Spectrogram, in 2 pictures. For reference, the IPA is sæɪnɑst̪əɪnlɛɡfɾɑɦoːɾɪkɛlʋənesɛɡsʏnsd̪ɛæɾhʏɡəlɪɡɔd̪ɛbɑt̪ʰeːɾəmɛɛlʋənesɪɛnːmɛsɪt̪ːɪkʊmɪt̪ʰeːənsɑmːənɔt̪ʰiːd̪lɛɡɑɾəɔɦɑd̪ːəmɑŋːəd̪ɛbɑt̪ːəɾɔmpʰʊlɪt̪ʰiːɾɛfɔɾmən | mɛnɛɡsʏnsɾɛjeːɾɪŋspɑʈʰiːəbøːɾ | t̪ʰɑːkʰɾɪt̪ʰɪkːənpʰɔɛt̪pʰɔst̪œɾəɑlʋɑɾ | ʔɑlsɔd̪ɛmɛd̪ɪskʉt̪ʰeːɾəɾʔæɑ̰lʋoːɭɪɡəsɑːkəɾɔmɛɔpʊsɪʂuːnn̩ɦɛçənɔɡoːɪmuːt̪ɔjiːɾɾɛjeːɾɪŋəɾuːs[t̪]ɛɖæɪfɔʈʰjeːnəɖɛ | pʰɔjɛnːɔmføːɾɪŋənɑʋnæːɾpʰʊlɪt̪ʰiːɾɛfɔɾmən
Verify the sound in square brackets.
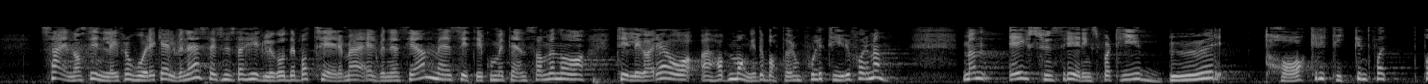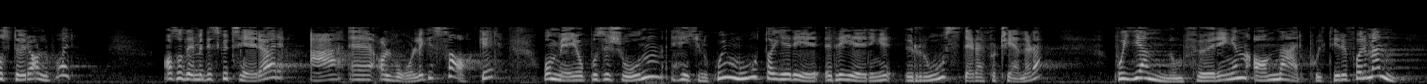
incorrect: d̪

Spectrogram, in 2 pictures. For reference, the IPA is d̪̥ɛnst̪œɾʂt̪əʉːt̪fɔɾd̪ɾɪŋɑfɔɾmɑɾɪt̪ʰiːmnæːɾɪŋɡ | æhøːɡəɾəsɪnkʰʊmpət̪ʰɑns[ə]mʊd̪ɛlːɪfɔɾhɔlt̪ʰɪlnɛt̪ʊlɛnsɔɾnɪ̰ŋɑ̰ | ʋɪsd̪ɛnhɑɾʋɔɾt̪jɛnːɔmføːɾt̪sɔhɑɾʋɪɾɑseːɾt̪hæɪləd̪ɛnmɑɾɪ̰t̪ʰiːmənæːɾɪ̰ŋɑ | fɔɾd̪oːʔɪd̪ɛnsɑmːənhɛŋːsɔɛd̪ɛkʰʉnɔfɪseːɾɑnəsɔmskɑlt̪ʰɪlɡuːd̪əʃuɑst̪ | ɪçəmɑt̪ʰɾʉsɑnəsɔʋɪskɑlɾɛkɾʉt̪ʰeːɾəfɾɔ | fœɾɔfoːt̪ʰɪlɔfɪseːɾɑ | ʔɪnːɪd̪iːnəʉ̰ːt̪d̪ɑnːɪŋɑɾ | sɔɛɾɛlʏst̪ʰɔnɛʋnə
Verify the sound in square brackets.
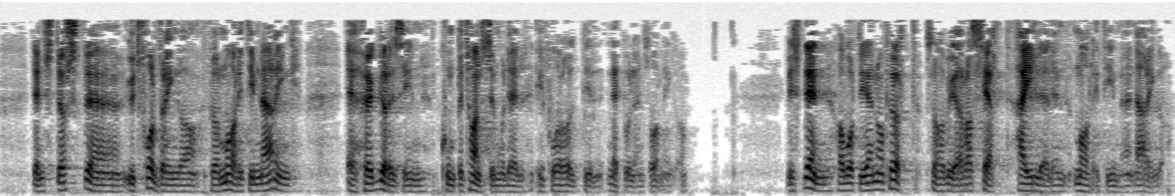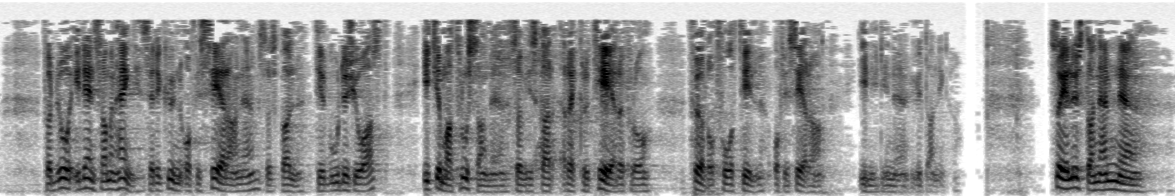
correct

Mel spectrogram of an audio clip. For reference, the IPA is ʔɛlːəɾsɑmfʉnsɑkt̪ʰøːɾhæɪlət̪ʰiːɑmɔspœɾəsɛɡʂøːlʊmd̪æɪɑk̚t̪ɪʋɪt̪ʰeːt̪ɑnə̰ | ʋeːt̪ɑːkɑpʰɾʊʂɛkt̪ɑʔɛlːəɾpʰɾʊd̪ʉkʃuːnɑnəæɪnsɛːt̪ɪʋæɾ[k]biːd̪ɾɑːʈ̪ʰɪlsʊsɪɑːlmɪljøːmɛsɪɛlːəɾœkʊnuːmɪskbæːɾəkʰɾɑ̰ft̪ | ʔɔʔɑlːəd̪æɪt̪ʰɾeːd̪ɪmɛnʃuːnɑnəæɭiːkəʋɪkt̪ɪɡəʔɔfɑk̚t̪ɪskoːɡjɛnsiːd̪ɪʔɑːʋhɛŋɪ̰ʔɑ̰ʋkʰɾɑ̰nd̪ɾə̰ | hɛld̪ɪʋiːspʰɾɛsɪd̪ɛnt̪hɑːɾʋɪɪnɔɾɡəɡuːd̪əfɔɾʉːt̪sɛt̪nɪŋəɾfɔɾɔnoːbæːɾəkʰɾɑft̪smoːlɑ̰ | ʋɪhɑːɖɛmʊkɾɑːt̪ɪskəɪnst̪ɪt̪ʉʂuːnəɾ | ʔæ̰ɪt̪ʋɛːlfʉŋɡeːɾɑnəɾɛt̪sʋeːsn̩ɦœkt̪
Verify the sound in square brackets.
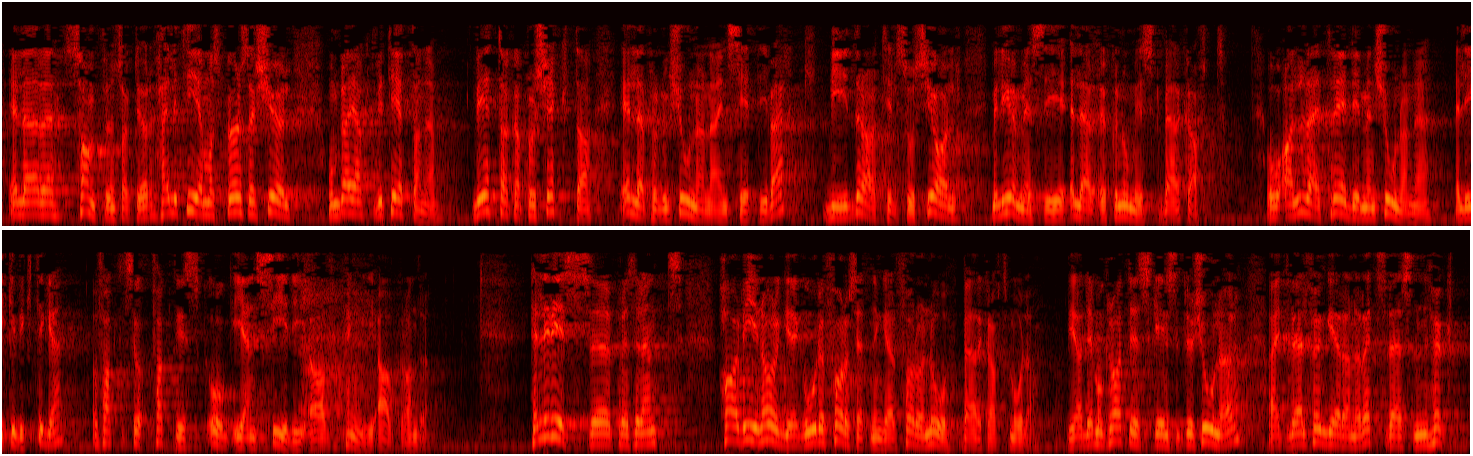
correct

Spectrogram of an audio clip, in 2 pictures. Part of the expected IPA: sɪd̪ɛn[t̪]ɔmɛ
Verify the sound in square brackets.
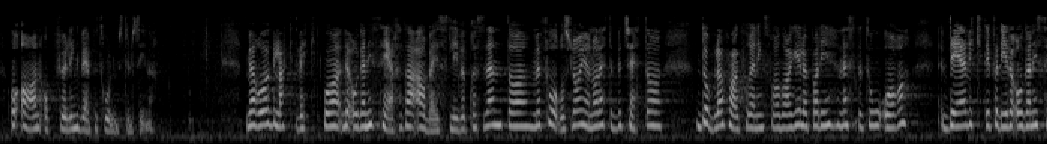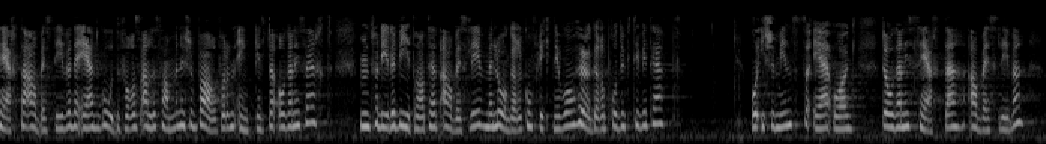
correct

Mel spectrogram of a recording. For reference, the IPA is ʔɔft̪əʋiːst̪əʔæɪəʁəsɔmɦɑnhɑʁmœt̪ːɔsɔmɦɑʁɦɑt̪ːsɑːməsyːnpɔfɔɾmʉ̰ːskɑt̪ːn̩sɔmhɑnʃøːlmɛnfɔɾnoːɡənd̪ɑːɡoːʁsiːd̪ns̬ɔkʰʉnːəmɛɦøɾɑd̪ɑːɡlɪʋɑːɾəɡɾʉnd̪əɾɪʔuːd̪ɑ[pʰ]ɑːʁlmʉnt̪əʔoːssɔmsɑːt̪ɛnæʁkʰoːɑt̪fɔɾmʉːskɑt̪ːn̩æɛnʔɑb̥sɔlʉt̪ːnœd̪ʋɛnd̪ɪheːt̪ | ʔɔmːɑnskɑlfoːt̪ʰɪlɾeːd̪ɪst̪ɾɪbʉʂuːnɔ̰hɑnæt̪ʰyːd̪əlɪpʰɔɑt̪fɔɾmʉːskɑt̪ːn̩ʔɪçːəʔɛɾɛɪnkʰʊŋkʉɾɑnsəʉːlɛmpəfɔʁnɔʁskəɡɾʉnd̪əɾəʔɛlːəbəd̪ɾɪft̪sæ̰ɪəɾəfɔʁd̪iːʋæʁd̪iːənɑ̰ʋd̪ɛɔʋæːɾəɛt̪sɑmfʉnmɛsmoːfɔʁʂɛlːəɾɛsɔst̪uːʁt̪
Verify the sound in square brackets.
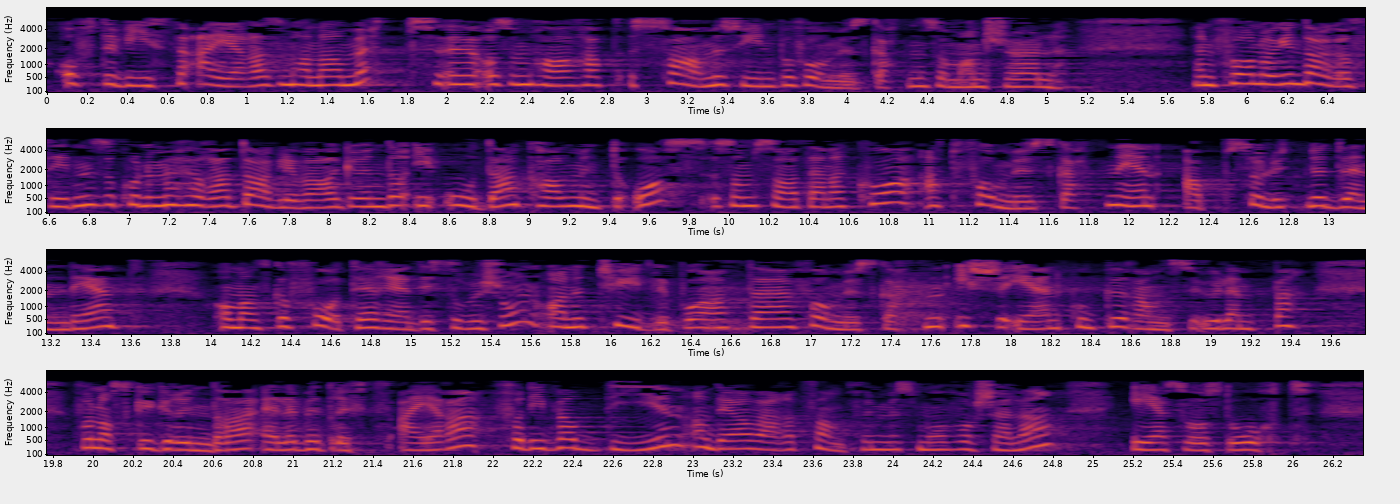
incorrect: kʰ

